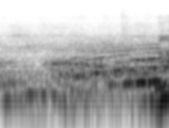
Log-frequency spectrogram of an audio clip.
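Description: Air-raid siren winding up, one long tone rising slowly in pitch, played as a recording over an exhibit's loudspeakers.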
